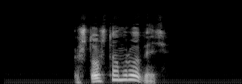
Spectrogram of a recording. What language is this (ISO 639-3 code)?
bel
